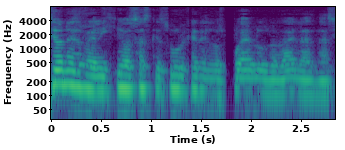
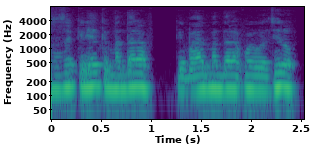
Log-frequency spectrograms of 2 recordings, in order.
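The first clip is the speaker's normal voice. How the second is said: ordinary talk, nothing marked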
